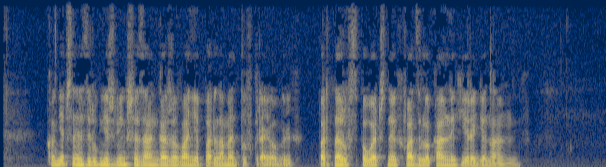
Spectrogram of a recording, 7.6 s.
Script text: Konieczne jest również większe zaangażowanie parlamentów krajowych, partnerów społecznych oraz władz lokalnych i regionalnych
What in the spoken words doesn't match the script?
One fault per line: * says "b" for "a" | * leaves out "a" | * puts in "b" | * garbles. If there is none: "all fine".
* leaves out "oraz"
